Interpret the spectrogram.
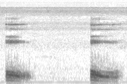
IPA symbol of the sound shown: ɔː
